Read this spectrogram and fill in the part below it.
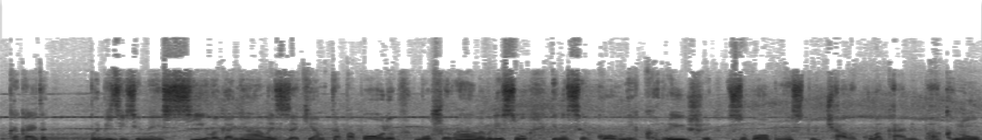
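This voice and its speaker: A man's voice: medium pitch, gravelly, heavy background noise. A man giving a dramatic literary reading as the narrator of a story, with music behind him. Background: loud music.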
